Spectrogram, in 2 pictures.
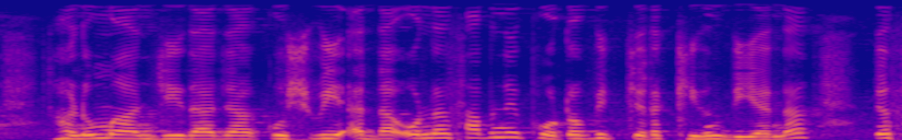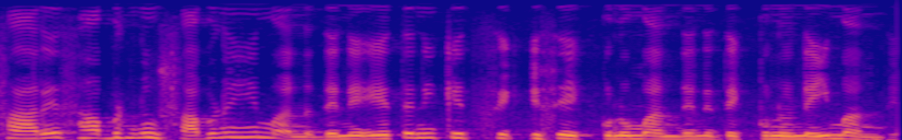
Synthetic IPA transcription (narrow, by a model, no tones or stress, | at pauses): ɦanũːmaːnd͡ʒiːd̪aːd͡ʒãːkʊʃʋiːʔɛːd̪ãːʔonaːsəbneːpʰoːʈoːʋɪt͡ʃɾəkʰːiːd̪ʊ̃nd̪iːɦɛːnaːt̪eːsaːɾeːsəbnũːsəbnəĩːmənd̪eːnẽːeːt̪eːnĩːkɪt̪ʊsĩːkɪseːɪknũːmãnd̪eːnẽːt̪eːɪknũːnə̃ĩːmand̪eː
